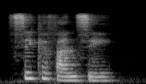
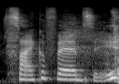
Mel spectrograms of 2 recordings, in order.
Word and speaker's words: sycophancy: Hast du es rausgefunden, wie es richtig ausgesprochen wird? – Achtung. Sycophancy. Gut, wissen wir mehr, also, wissen wir Bescheid. – Ich lag falsch. – Sycophancy.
